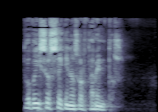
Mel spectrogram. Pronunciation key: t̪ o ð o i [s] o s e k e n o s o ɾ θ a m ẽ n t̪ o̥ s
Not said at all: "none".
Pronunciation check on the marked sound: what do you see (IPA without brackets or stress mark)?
s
